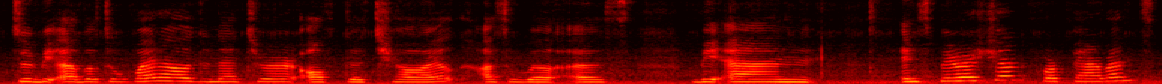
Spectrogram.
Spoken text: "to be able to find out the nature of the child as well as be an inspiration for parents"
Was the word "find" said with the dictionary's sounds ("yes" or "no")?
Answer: no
